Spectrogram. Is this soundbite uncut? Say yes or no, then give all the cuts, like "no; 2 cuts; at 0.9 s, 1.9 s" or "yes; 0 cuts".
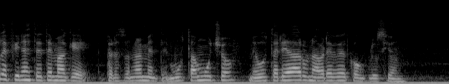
yes; 0 cuts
